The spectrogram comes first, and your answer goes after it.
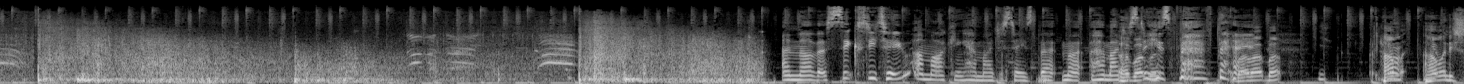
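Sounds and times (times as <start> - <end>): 
ceremonial cannon of a 41-gun salute in London's Hyde Park: 0.3 - 7.7
speech: 7.8 - 14.6
laughter: 11.0 - 12.8.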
